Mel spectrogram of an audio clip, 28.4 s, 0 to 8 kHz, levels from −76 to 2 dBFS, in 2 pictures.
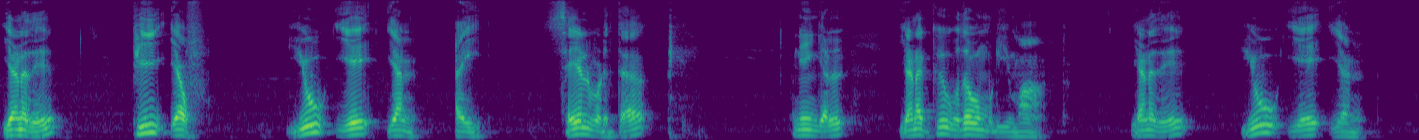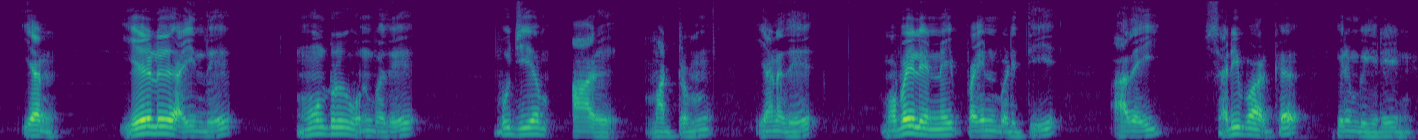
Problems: none marked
